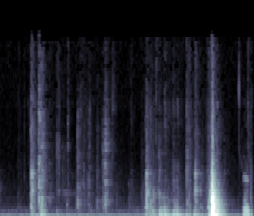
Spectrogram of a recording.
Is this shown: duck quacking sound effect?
no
